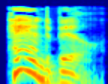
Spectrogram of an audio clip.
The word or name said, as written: handbill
